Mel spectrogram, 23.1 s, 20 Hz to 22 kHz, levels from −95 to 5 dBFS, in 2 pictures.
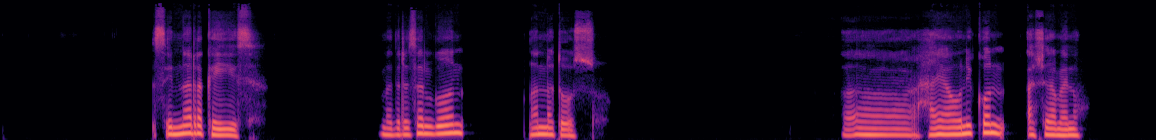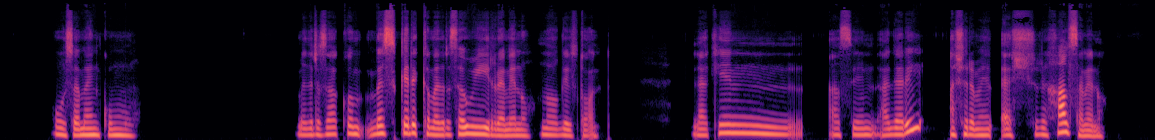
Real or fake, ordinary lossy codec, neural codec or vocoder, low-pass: real; MP3, 96 kbps; none; 19.8 kHz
